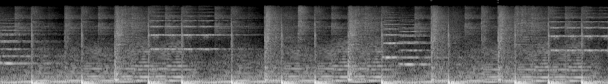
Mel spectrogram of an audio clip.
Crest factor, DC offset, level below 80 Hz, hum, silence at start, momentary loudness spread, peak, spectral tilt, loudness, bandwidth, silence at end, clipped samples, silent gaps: 14 dB; under 0.1%; -18 dBFS; none; 0 s; 3 LU; 0 dBFS; -4.5 dB/octave; -16 LUFS; 17 kHz; 0 s; under 0.1%; none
